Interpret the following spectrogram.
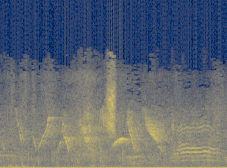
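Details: Hungry street cat in Morocco, wanting food more than cuddles; a few short, thin meows rise and bend over steady low wind rumble, with a brief tonal mew near the end.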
